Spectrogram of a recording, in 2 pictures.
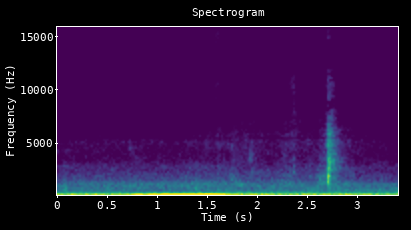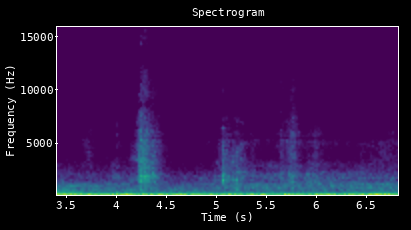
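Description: A hard plastic panel clicks and knocks as it is lifted.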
